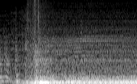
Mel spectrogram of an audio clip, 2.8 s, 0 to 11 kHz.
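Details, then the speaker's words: 1996 Ford F350 with 460 V8, very cold start just after an ignition coil replacement. Short crank, then it fires and holds a deep, steady, even idle without stumbling. "all right boys she's running and that is how we do it here in michigan"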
